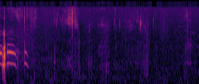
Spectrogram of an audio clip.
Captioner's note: laughing; crunches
